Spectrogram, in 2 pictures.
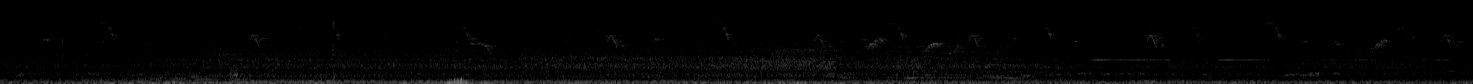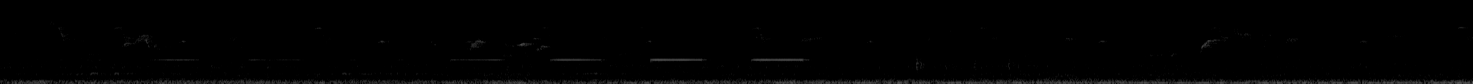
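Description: Faint birdsong: many short chirps, scattered all through. In the middle a run of about a dozen short, evenly spaced notes at one pitch grows louder, and a soft thump comes about four and a half seconds in.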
